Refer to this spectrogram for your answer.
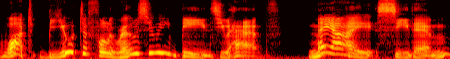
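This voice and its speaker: A man puts on a high-pitched character voice and speaks at a very slow pace. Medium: read story. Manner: sinister, mocking.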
